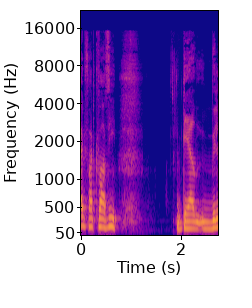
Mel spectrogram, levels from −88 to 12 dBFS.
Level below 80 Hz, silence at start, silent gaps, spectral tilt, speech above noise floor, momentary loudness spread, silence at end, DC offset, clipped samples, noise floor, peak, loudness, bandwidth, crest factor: -58 dBFS; 0 s; none; -7.5 dB/octave; 50 dB; 19 LU; 0 s; under 0.1%; under 0.1%; -68 dBFS; -2 dBFS; -19 LUFS; 15.5 kHz; 18 dB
